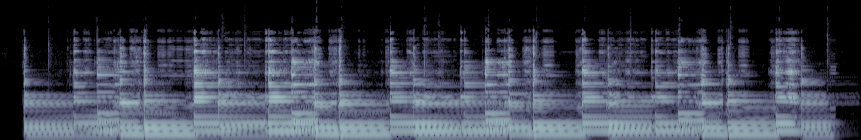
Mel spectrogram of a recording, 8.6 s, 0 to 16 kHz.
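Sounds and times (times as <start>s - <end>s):
guitar riff: 0.2s - 8.6s.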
